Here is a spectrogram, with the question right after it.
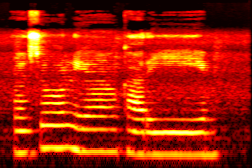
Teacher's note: ikhfa hakiki karena tanwin itu bertemu dengan huruf kaf, dibacanya samar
